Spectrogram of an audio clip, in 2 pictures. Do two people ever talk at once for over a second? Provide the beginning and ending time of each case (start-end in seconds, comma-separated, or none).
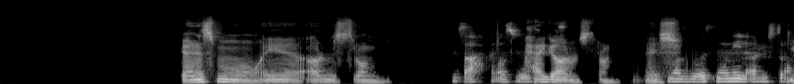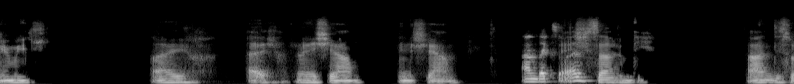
none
